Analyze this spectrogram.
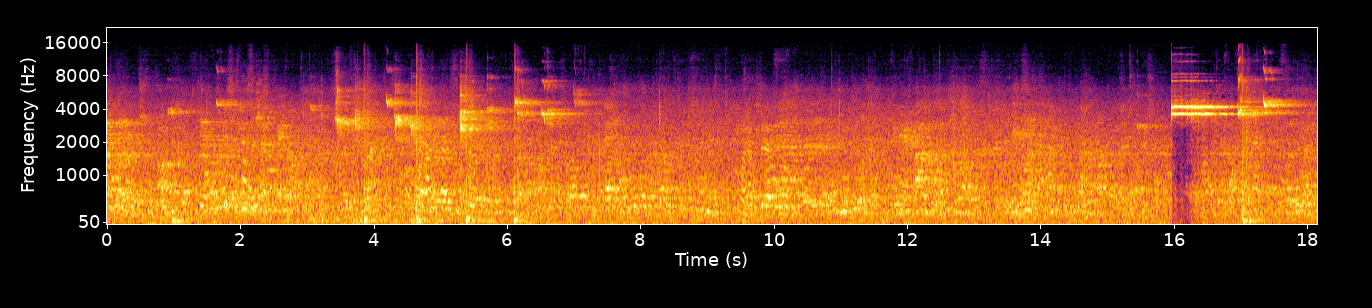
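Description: A handball bounces on the wooden floor.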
